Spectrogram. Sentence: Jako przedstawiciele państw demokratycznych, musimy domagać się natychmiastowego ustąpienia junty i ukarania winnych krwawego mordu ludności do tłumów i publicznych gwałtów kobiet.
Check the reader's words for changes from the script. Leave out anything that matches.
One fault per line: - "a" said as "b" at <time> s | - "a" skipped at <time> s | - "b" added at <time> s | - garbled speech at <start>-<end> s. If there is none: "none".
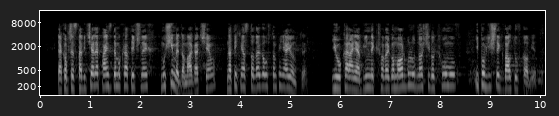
none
